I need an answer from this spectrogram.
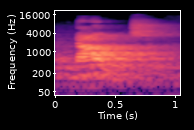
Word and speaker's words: doubt: now see the examples if you see the word doubt doubt there are the formulators out of that violators one letter is not pronounced that becomes siren that is verb so we pronounce it as doubt then we sit silent so we have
